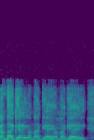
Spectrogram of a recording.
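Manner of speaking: a high, insistent protest; retelling Chad's high-pitched denial. Retold or imitated. Chad denies it, retold.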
